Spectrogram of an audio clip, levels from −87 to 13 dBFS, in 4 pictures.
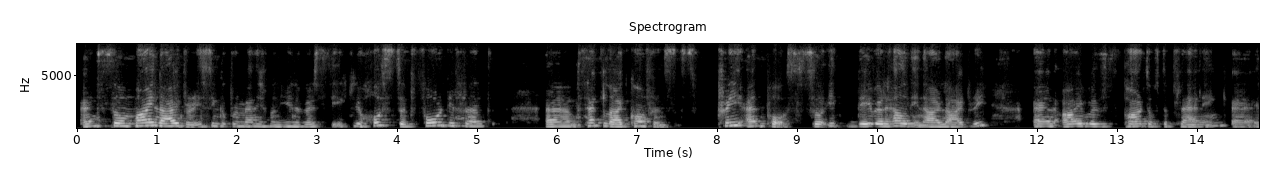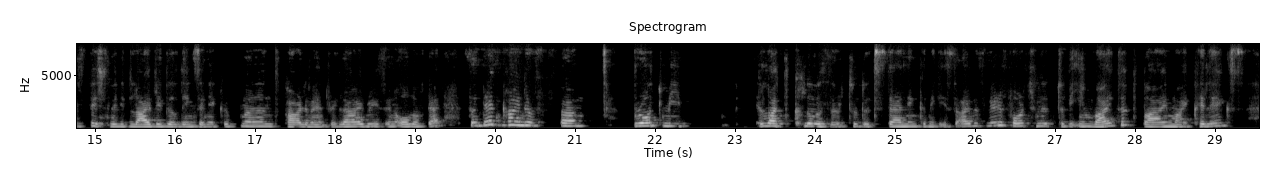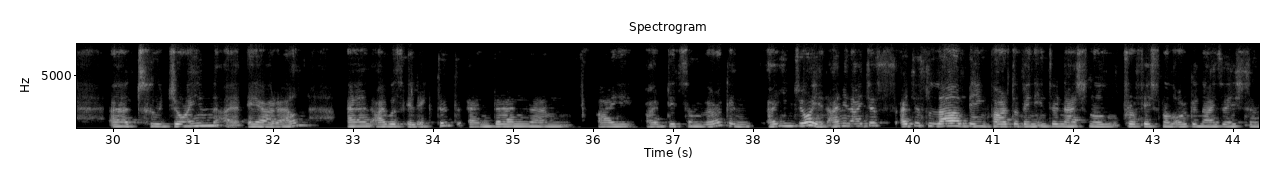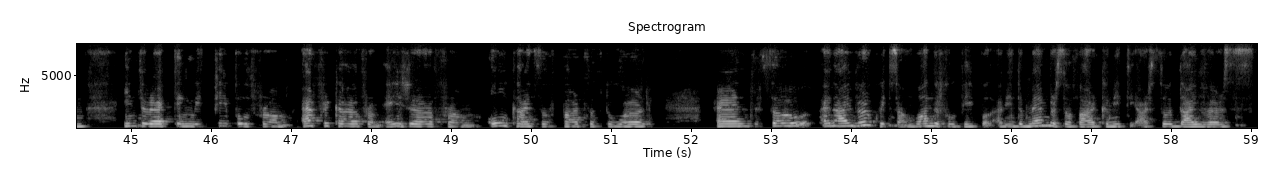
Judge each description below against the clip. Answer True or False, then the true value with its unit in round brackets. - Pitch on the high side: True (210 Hz)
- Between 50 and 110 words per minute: False (140 wpm)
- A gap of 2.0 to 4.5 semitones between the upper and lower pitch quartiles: True (3.3 semitones)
